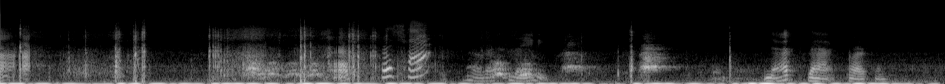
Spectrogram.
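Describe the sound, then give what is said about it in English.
A dog barks and yelps in a series of loud bursts as a ball is thrown for it, with sharp clattering knocks scattered between them and a person talking at times. “He's barking.”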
